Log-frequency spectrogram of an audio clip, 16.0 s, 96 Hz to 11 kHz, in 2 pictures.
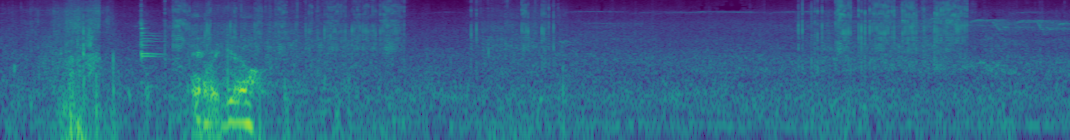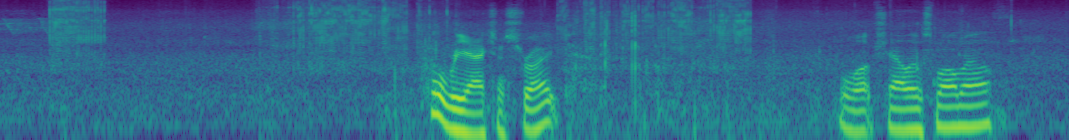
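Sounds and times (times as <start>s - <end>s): fishing reel clicking and whirring: 1.2s - 4.3s, 6.0s - 7.4s, 8.4s - 8.9s, 10.0s - 11.5s, 12.2s - 13.8s.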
